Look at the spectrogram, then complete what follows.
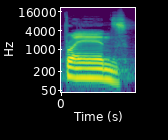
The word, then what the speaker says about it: Franz: No, it's Franz. With a Z Franz. like France.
